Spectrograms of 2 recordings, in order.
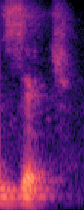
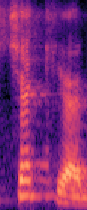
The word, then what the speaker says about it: Czech: Why do I keep on calling Z? I'm pronouncing it how it's spelled. It's Czech. I know it's Czech Republic. I don't know why I keep on saying Z.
